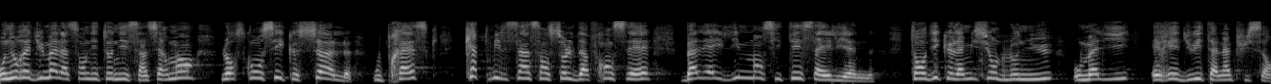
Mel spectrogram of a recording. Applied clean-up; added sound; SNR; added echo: none; none; none; none.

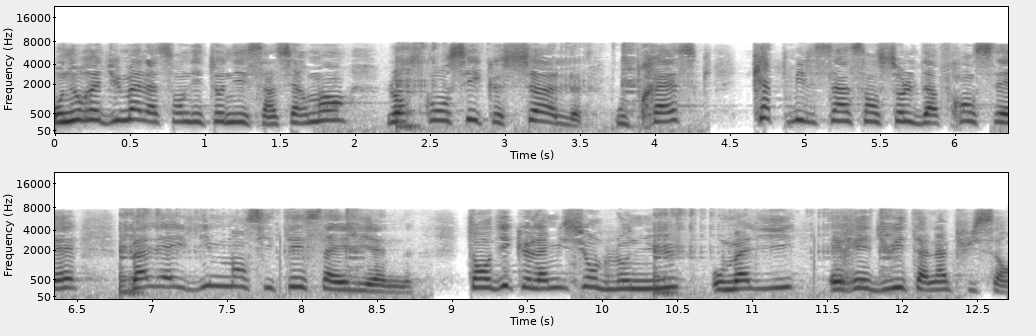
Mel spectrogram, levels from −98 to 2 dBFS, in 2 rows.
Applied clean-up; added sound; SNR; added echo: none; Fart; 16 dB; none.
